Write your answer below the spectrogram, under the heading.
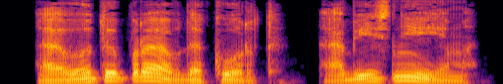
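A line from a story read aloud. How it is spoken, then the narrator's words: Amused grunt. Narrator (Russian): хмыкнул Райнхард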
